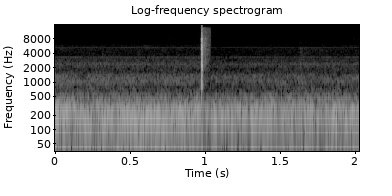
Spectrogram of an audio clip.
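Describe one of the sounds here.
A short click sounds as a menu opens.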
